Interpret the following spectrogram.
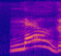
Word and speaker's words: Margot: Margot! Oh, why is there a T? I don't know, it's just pronounced in a different way. The T is silent. That's right.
